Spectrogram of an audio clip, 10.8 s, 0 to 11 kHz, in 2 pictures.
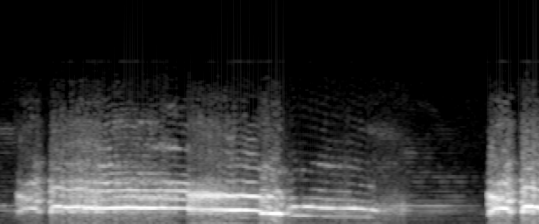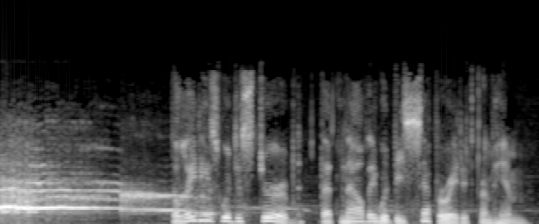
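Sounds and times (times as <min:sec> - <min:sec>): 
rooster crowing at dawn: 0:00.0 - 0:08.5
speech: 0:07.1 - 0:10.7.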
